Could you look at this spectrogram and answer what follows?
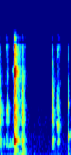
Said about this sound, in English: I'm just typing it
